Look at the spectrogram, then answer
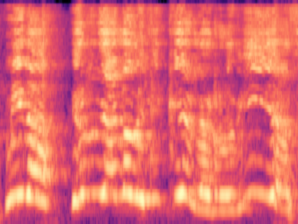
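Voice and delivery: very high put-on video voice; mock TikToker. Podcaster mimicking a viral knee-liquid TikTok, very high mock voice. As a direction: imitate an over-the-top viral clip in a high pitch.

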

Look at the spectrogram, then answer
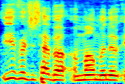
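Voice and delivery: ordinary delivery

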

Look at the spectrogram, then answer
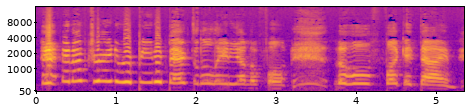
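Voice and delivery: real high, squeaky laughing speech; laughing while talking. Real, not acted. Storyteller recalling the repeated address, high wheezing laughter. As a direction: squeal it out through helpless laughter.

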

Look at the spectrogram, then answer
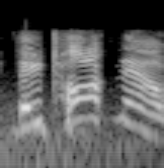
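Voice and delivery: high, loud, drawn-out shock; mock alarm. Man discovers the buttons talk, loud alarm. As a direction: blurt it in hammed-up panic.

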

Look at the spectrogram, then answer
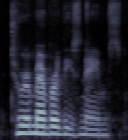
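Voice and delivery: ordinary delivery

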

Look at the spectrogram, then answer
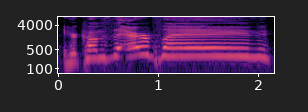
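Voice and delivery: put-on feed a toddler a spoon; airplane spoon game. Parent coaxing a child to eat, hammed-up sing-song.

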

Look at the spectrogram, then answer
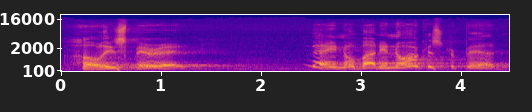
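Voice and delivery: hushed start rising to a high pleading whine; mock-whiny lament to the Spirit; complaining prayer. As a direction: complain to God like a hurt child. Preacher retells his complaining prayer.

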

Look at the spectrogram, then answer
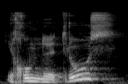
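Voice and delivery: „ich komm nicht raus“ langsam, schweizerisch gefärbt, „raus“ steigend; Schweizerdeutsch vorgesprochen. Shown as a demonstration. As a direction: Mundartsatz deutlich vorsprechen. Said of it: "Wenn ich sagen will". (langsam im Schweizer Dialekt gesagt)

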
